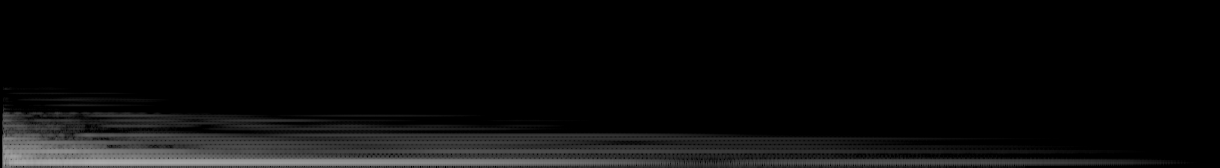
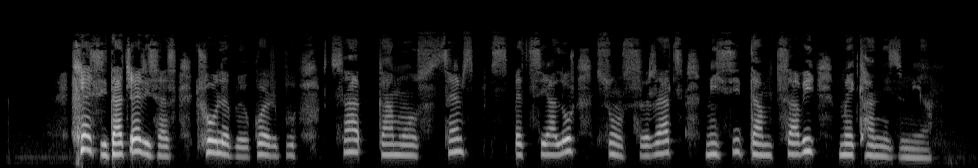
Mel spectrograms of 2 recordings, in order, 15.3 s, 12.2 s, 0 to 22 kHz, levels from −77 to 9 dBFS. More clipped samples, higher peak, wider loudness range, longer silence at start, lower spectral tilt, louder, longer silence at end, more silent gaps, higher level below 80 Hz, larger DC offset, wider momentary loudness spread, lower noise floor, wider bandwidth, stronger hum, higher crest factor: neither; second, -16 dBFS vs 0 dBFS; first, 23 LU vs 9 LU; second, 0.05 s vs 0.75 s; first, -13 dB/octave vs -4 dB/octave; second, -30 LUFS vs -23 LUFS; first, 6.95 s vs 0.6 s; neither; first, -58 dBFS vs -70 dBFS; neither; about the same, 21 LU vs 20 LU; first, -82 dBFS vs -64 dBFS; second, 2.3 kHz vs 11 kHz; neither; second, 16 dB vs 22 dB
